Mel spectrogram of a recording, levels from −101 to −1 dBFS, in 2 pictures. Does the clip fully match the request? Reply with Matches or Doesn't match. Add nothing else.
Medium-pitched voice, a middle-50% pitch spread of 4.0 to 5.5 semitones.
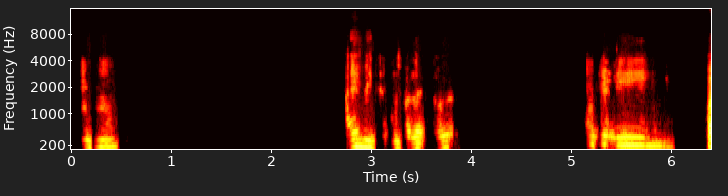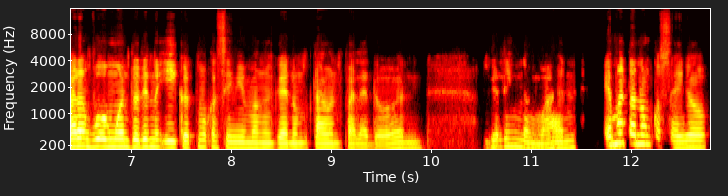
Matches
